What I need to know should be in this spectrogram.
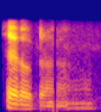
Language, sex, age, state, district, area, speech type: Tamil, male, 45-60, Tamil Nadu, Dharmapuri, urban, conversation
